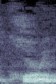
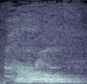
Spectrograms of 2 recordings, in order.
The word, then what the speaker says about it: COERLL: Well, you can pronounce it like this, like a coral reef. That's actually what I intended when I was kind of playing around with this unpronounceable acronym. But it's really interesting to me because people pronounce it like this, COERLL, and that's okay, that's fine.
